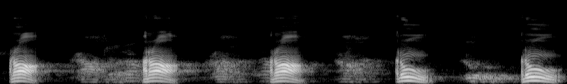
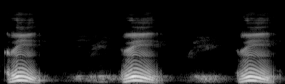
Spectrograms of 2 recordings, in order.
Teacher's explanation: Dikatakan tebal saat dia berharokat fathah dan dhammah, dan dikatakan tipis atau tarkik saat dia berharokat kasrah.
